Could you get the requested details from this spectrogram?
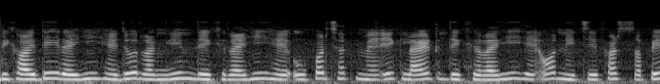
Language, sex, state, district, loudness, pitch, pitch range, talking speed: Hindi, female, Himachal Pradesh, Shimla, -15 LUFS, 240 Hz, 225-255 Hz, 190 wpm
